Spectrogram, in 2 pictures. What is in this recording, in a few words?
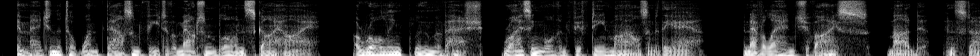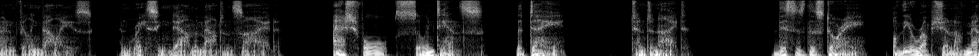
English Australian documentaries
